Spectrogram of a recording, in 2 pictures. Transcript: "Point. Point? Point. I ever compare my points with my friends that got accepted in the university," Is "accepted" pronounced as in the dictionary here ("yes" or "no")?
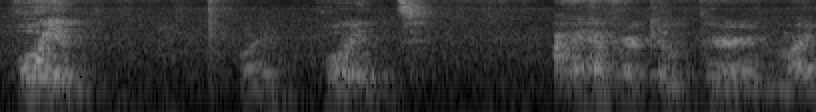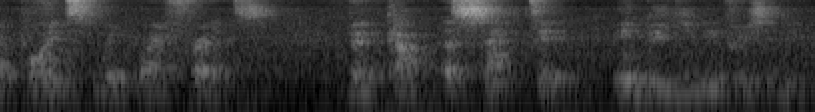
no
